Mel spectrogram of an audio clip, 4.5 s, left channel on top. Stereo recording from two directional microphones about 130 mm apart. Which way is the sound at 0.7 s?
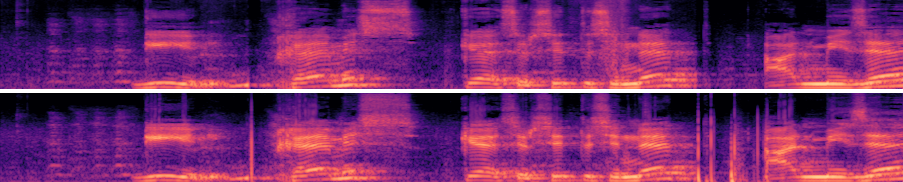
20° left (ahead or behind).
